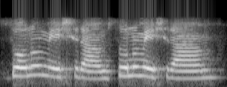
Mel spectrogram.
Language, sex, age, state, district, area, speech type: Marathi, female, 30-45, Maharashtra, Nagpur, urban, conversation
